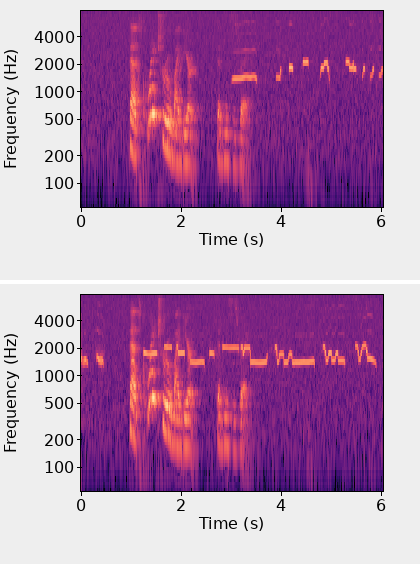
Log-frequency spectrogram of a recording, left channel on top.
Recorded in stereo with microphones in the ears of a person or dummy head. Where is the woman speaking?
Centre (ahead or behind), 1.3 m.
